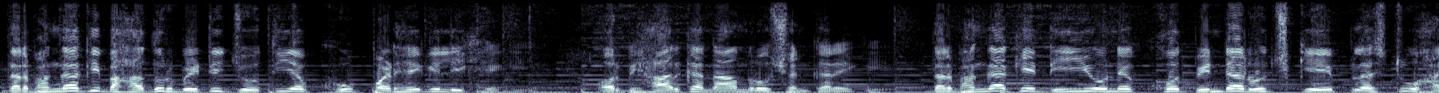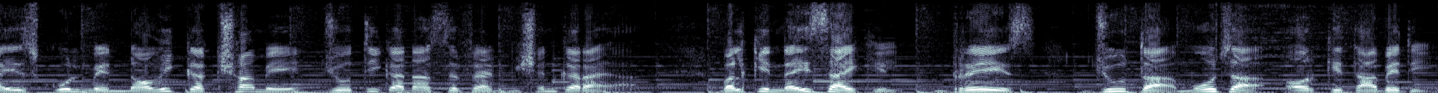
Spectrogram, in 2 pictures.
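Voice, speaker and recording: A man with an Indian accent reads a news report in a fairly high voice. The narration is scripted, with music clearly running behind it. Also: lively intonation, normal speed. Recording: music bed under the voice.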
